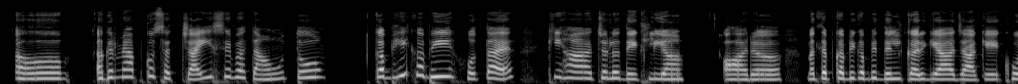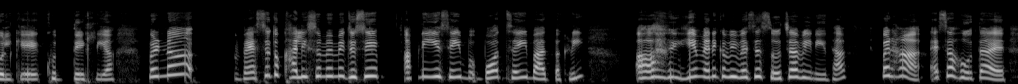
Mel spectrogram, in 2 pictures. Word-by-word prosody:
अ, 270 - +2
म 265 0 +1 0.3
अगर 315 +3 +1
मैं 345 - 0
आपको 375 +3 -3
सच्चाई 275 0 0
से 365 -1 -4
बताऊँ 260 -5 -2
तो, 325 +2 -1 0.5
कभी-कभी 365 +2 +4 0.2
होता 260 +2 +1
है, 250 +5 +5 0.4
कि 340 -2 -2
हाँ, 290 -2 +2
चलो 285 +1 0
देख 245 +1 +1
लिया 250 -1 +3 0.6
और 230 0 +1 0.6
मतलब 250 +3 +3
कभी-कभी 280 +1 +2
दिल 255 +1 +1
कर 240 0 +6
गया 235 -1 +5
जाके, 225 +2 +2
खोल 240 -3 +1
के 240 -1 +1
खुद 270 -6 -6
देख 240 -1 -1
लिया। 230 0 -2 0.4
पर 375 +1 +3
ना, 430 +3 +2 0.7
वैसे 285 +10 +2
तो 450 - 0
खाली 335 +2 +3
समय 380 +1 -1
में 390 0 0
जैसे, 375 +3 +4 0.3
आपने 305 +6 -2
ये 360 +1 +2
सही 340 0 0
ब 290 -4 -11
बहुत 310 +3 0
सही 305 +2 0
बात 245 -2 +1
पकड़ी 255 - -6 0.5
अ, 300 +2 +4 0.2
ये 320 +3 +2
मैंने 360 +1 +1
कभी 360 -1 +1
वैसे 330 +2 0
सोचा 330 +2 +2
भी 315 -2 -2
नहीं 235 -2 -6
था। 235 - -2 0.4
पर 400 -1 +4
हाँ, 375 - +4
ऐसा 400 - -1
होता 295 +1 -1
है, 210 - +4
290 Hz, 175 wpm, -23 LUFS, 250-345 Hz, 0.7 s, कर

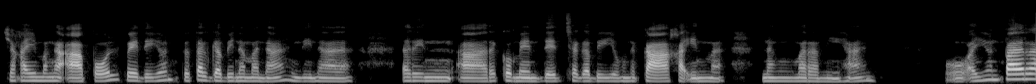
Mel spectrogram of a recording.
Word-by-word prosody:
saka 175 -1 -2
'yong 175 - -1
mga 170 -1 +2
apple 160 +7 +4
puwede 175 -3 -1
'yon 210 +3 -4
tutal 190 +3 +1
gabi 165 0 0
naman 160 -2 -2
na. 155 +6 -2
Hindi 155 -5 -4
na 150 0 -2 0.5
rin 165 -1 -2 0.4
recommended 155 -2 -1
sa 170 0 -5
gabi 155 0 -2
'yong 155 0 -4
nagkakakain 150 0 +3 0.4
ng 155 0 -1 0.2
maramihan. 150 +3 -3 0.7
Oo, 145 - -5
ayun 205 +7 -2
para 240 +1 +9
160 Hz, 135 wpm, -23 LUFS, 150-175 Hz, 0.7 s, para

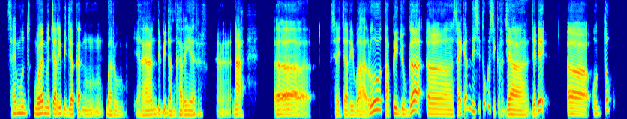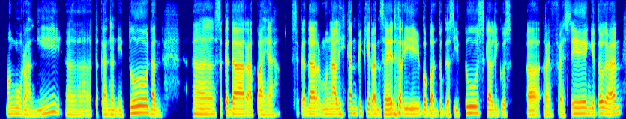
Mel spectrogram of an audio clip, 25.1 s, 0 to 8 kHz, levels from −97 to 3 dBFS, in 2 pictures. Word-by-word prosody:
saya 145 - -4
muj 165 -1 -2
mulai 135 +3 +6
mencari 145 -2 +2
pijakan 130 -2 +1 0.5
baru, 110 0 -3 0.3
ya 100 - -7
kan, 115 +3 +2
di - - -1
bidang 110 0 -1
karir. 115 +1 -1 0.7
Nah, - - +3 0.7
eee, 65 -1 +3 0.5
saya - - -4
cari 115 0 -1
baru 185 - +4
tapi 150 -3 0
juga, 135 - +5
eee, 130 -2 +2
saya - - +1
kan 275 0 0
di 205 - -1
situ 390 - -5
masih 305 - -6
kerja, 115 +2 +2
jadi, 460 -1 +4 0.5
eee, 135 -3 +5 0.2
untuk 150 - -5 0.4
mengurangi, 135 - -4
eee, 120 -1 -6
tekanan 120 -1 -4
itu 165 +9 +2
dan, - - 0 0.7
eee, 135 -1 0
sekedar 130 0 +2
apa 120 -4 0
ya 120 0 -3 0.4
sekedar 135 +1 0
mengalihkan 135 +3 0
pikiran 130 -2 -1
saya 125 +2 +4
dari 135 -1 +1
beban 125 -1 0
tugas 125 - -5
itu 165 +7 +1
sekaligus, 120 -4 -4 0.3
eee, 115 0 +2 0.2
refreshing 145 +6 -1
gitu 150 +2 +1
kan 150 +5 +2
130 Hz, 120 wpm, -23 LUFS, 120-145 Hz, 0.7 s, mulai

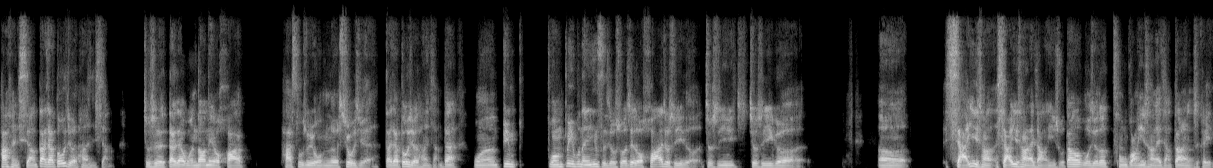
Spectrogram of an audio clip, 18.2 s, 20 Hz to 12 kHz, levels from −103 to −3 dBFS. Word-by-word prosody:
它 155 - +6
很 145 -7 -4
香， 130 +4 -1
大 175 +5 +4
家 155 -1 +4
都 180 +5 +3
觉 - - -1
得 - - 0
它 - - -6
很 110 0 -10
香， 105 - -13 0.4
就 140 - -4
是 130 -2 +1
大 135 +4 +4
家 140 +1 +5
闻 120 -3 0
到 130 +1 +5
那 135 0 +2
个 130 - +3
花， 120 -2 +2 0.6
它 130 - +1
诉 135 +1 -5
诸 135 - -1
于 130 - +2
我 115 -1 +1
们 115 +1 -7
的 115 0 +1
嗅 135 +4 +1
觉， 115 +4 -8
大 135 - +1
家 130 0 +4
都 160 +4 +3
觉 130 - +3
得 - - +1
它 125 - -8
很 115 -1 -8
香， 120 +1 -14
但 140 -1 +1 0.2
我 130 -1 -3
们 135 +1 -2
并 160 -4 0 0.5
我 145 - +3
们 145 - +1
并 175 +2 0
不 165 - -2
能 140 -2 +2
因 155 +2 +2
此 135 -5 -4
就 120 0 -3
说 130 +2 -1
这 150 +2 +2
朵 130 - +4
花 145 +6 +2
就 155 - +1
是 130 -3 -4
一 120 - -2
个 110 - -8
就 135 - -5
是 125 +1 -5
一 125 0 -3 0.2
就 135 -2 -3
是 125 0 -5
一 120 0 -2
个 115 -3 -1 1.1
呃， 120 -2 0 0.6
狭 120 - +4
义 170 -2 +3
上 125 -3 0
狭 - - +4
义 165 - +5
上 150 -4 +3
来 120 - +3
讲 115 -2 -1
的 105 - -8
艺 110 - -8
术， 115 +1 -8
当 155 +5 +5
然 155 - +4
我 130 -3 -2
觉 130 0 0
得 140 +1 +1
从 135 0 -3
广 120 -3 +1
义 135 - +1
上 135 -2 -2
来 110 0 -1
讲， 110 -2 -7
当 135 +3 +2
然 115 -2 -3
是 115 - -10
可 - - -5
以， 115 - -7
130 Hz, 305 characters per minute, -23 LUFS, 120-140 Hz, 1.1 s, 它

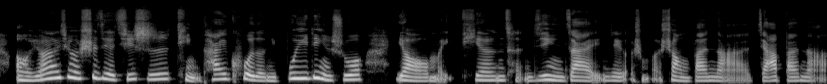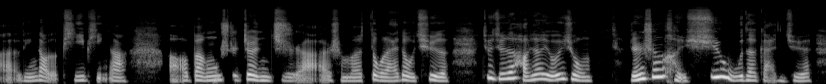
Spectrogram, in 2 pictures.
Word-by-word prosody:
“哦， 195 -2 +1
原 200 +6 +1
来 295 +2 +5
这 325 +1 +2
个 295 - +4
世 285 +2 0
界 255 -4 +2
其 230 +3 -4
实 245 0 -2
挺 215 - -5
开 240 +1 -1
阔 240 -5 +2
的。 175 -2 -1
你 170 0 -4
不 270 - +1
一 275 0 +5
定 265 -8 +4
说， 220 +3 0 0.3
要 175 -5 +1
每 275 - -7
天 195 -2 -3
沉 170 - -9
浸 195 -1 0
在 175 -2 -1
那 180 -1 -5
个 - - -10
什 255 - -10
么 - - -13
上 185 -7 -3
班 175 +2 -3
呐， 170 -2 -6
加 175 +2 -1
班 175 -1 -6
呐， 170 - -8
领 170 +1 -4
导 190 -3 0
的 - - -5
批 190 0 -6
评 - - -8
啊， 165 -1 -2 0.4
然 - - -3
后 185 - -2
办 195 +1 +2
公 190 +2 +1
室 205 - -6
政 195 -3 +3
治 165 -1 -6
啊， - - -4
什 165 - -8
么 165 +1 -3
斗 210 -2 +1
来 165 0 -1
斗 185 -1 +1
去 200 +6 0
的。 165 -1 0 0.3
“就 295 - +4
觉 250 0 +2
得 280 +1 +6
好 190 -7 +1
像 235 +4 +3
有 215 0 +5
一 255 - +3
种， 185 -8 0 0.3
人 210 +6 +8
生 340 +6 +7
很 - - -1
虚 340 0 +4
无 195 - +6
的 195 -1 0
感 170 0 -9
觉。 165 +3 -5
195 Hz, 260 characters per minute, -20 LUFS, 175-235 Hz, 0.4 s, 人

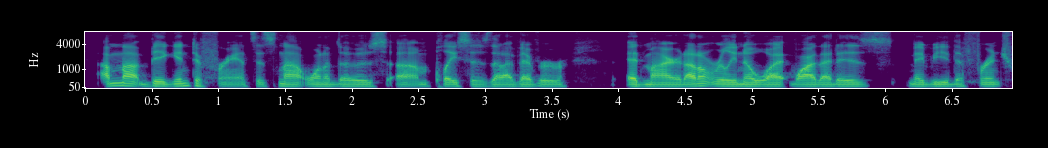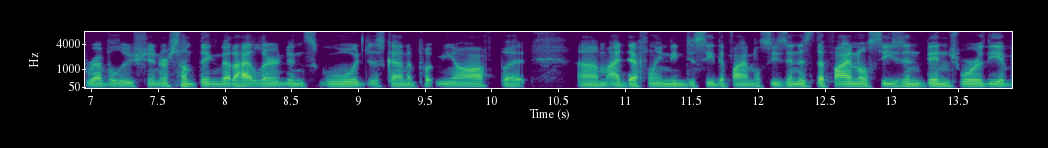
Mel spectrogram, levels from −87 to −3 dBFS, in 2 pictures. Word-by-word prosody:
I'm 135 - +3
not 120 -7 +4
big 110 0 +1
into 135 +3 0
France, 90 +1 -7
it's 105 +3 -7
not 105 -2 +1
one 105 -1 0
of 105 - -4
those, 105 -2 -2
um, 100 +1 -2
places 100 -1 -2
that 100 - 0
I've 95 - -2
ever 100 0 -1 0.5
admired, 95 -1 +3
I - - +8
don't 125 - +4
really 110 -2 +3
know 105 -1 +2
why 100 0 +3
why 105 -1 +4
that 100 0 0
is, 105 +1 -4
maybe 105 0 -1
the 105 +1 -5
French 105 0 -4
Revolution 105 +1 -1
or 110 - 0
something 115 -2 -1
that 105 0 +2
I 105 0 +7
learned 105 -1 -1
in 105 -1 -2
school, 110 +1 -2
it - - -8
just 105 +2 -7
kind 105 -2 0
of 100 - -4
put - - -5
me 105 0 -3
off, 110 +3 +2
but, - - -2 0.4
um, 100 -1 0
I 100 - +3
definitely 110 0 +1
need 105 -1 -1
to 105 - -5
see 110 +2 -2
the - - -3
final 100 -2 0
season, 110 +2 -1
is 105 -1 -1
the - - +2
final 115 -1 +4
season 110 -2 -1
binge 110 0 +1
worthy 110 0 +2
of 105 -1 -2
105 Hz, 255 wpm, -25 LUFS, 100-110 Hz, 0.5 s, I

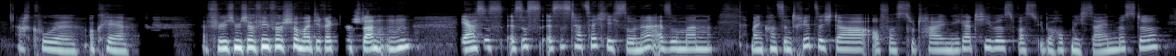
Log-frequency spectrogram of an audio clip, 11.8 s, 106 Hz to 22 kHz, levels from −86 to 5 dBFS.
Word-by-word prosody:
Ach, - - -8
cool. 185 -5 -2
Okay. 190 -5 -3 0.7
Da - - -12
fühle 220 -3 +4
ich 220 - -1
mich 240 0 +9
auf 245 0 +5
jeden 265 -1 +9
Fall 260 -1 +6
schon 260 +2 +5
mal 220 -1 +6
direkt 220 0 0
verstanden. 235 +2 +3 0.5
Ja, 205 +1 +6
es 225 - -3
ist 245 0 -4
es 215 +2 -4
ist 265 0 -3
es 225 +3 -3
ist 260 - -6
tatsächlich 260 -4 -2
so, 190 -4 -3
ne? 245 +6 +1
Also 210 0 -2
man 205 0 -2 0.4
man 195 0 -2
konzentriert 215 +7 -3
sich 235 -1 -2
da 200 -2 -1
auf 195 - -9
was 185 0 -9
total 190 -1 -7
Negatives, 220 +3 -5
was 190 0 -9
überhaupt 190 +1 -9
nicht 180 -1 -6
sein 170 +3 -6
müsste. 230 +5 -5
215 Hz, 200 wpm, -18 LUFS, 195-240 Hz, 0.7 s, mich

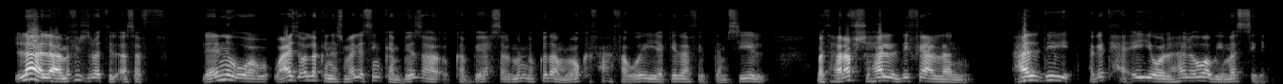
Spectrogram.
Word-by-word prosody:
لأ، 250 -6 +11
لأ. 160 -3 +9
ما 140 +2 -2
فيش 215 -6 -12
دلوقتي 160 0 -6
للأسف - - -10 0.3
لأنه 225 0 -1
و 155 -6 -1
وع 130 -2 -4
وعايز 195 - +3
أقول 180 +2 -3
لك 195 -5 -3
إن 135 - -4
إسماعيل 130 +1 -6
ياسين 180 -1 -9
كان 115 -7 -10
بيظهر 145 -3 -5
كان 110 -2 -14
بيحصل 140 0 -10
منه 145 +1 -9
كده 150 0 -4
مواقف 110 0 -8
عَفويّة 140 -3 -7
كده 135 +3 -7
في 115 - -18
التمثيل، 110 +4 -10 0.5
ما - - +2
تعرفش - - +3
هل 165 -1 +2
دي 160 - -7
فعلًا 120 -8 -2 0.4
هل 190 +2 +6
دي 190 -1 -4
حاجات 180 0 -9
حقيقية، 165 0 -4
والّا 140 +1 -1
هل 165 - -7
هو 175 +2 0
بيمثّل 125 -3 -9
145 Hz, 180 wpm, -22 LUFS, 125-165 Hz, 0.5 s, لأ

